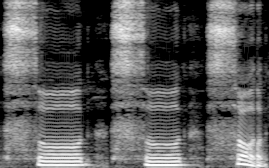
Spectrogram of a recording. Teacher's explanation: জিহুবার আগা এবং সামনের নিচের দুই দাঁতের গোড়া একসঙ্গে লাগিয়ে শীষসহ মোটা করে পড়তে হয়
